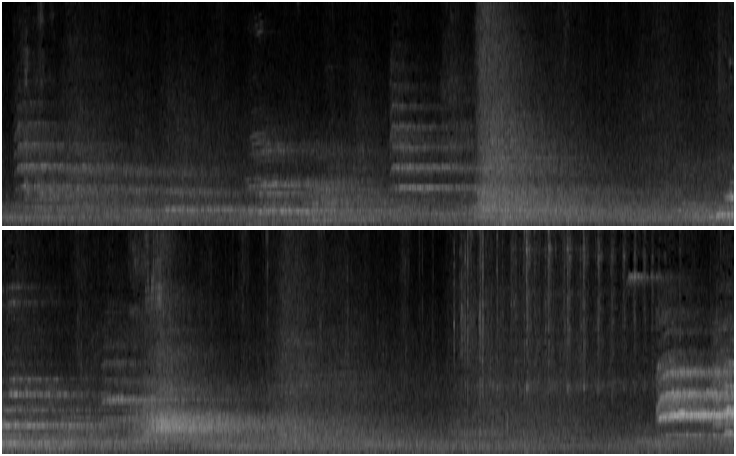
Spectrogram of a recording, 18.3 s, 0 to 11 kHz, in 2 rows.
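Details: Captive belugas at Port of Nagoya Public Aquarium, Japan, 11 August 2018, during a pool transfer while staff tried to swap Nana and Hodoi. Harmonic squealing whistles come in separate bursts, some steady and some bending, over a hissy room background.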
